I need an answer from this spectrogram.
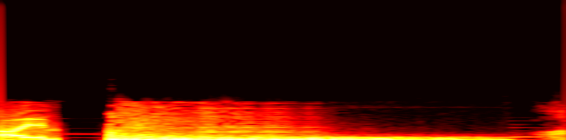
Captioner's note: Vine boom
